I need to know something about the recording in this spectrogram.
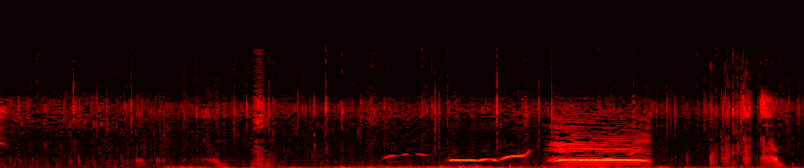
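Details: Sheep heading home in a village: a clear harmonic bleat lasting under a second, preceded by short rising squeaky notes, with rustling, footsteps and a steady high background hiss.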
